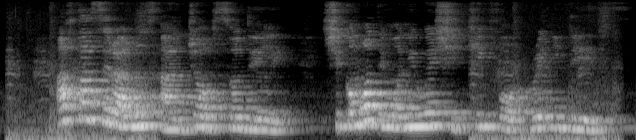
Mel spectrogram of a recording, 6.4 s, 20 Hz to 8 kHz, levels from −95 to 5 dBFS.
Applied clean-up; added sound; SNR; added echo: none; Bird; 18 dB; reverberation time 0.6 s.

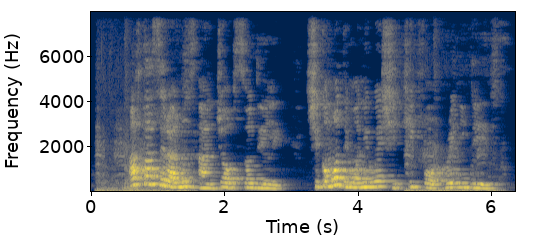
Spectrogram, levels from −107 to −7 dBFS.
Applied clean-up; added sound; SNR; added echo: classical method WPE with log-MMSE.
